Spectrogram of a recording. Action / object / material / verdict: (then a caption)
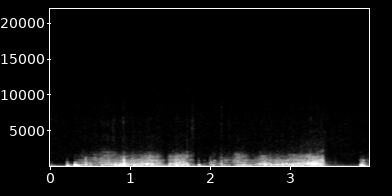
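scrape / silicone ear cover of a binaural microphone / silicone / none. Fingertips pinch and rub the small, solid, white soft silicone ear cover of a 3Dio binaural microphone. The result is close, muffled rustling and squeaky friction in long dull swells, with a few soft thumps. The sound sits low and carries almost no high brightness.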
